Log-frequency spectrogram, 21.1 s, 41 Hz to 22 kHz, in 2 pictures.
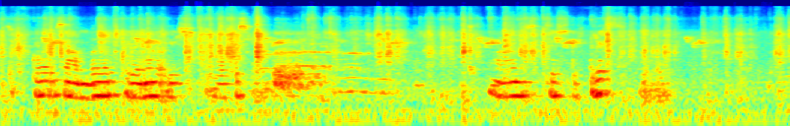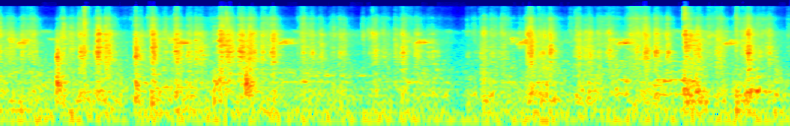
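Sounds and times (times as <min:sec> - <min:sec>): knocks and clatter: 0:00.0 - 0:21.0
bird calls: 0:02.9 - 0:21.0.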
